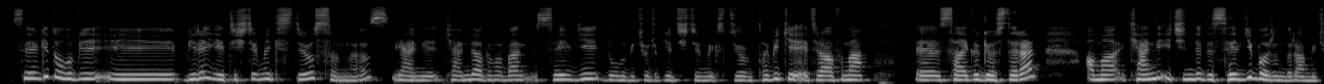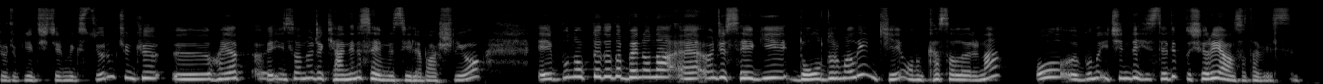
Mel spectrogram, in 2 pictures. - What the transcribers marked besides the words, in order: tapping
- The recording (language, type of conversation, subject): Turkish, podcast, Hafta sonu aile rutinleriniz genelde nasıl şekillenir?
